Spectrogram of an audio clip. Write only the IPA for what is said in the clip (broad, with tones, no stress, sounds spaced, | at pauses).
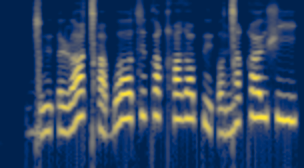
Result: ɡ͡ǀ ʉː˩ ʔ œ˩ ɭ ɑː˥ ǀʰ ɑ˩ b ɔː˥ t͡s ɵ˥ k ɔ˥ qʰ e˥ ðˤ œ˥ p y˩ ʔ ɔ˩ ŋ͡ǀ i˥ q ʉː˥ ʃ i˥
